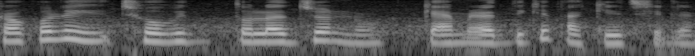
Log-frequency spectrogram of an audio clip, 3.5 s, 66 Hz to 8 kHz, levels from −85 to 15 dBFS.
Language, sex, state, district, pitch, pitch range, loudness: Bengali, female, West Bengal, Jhargram, 225 Hz, 205-245 Hz, -23 LUFS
